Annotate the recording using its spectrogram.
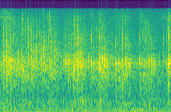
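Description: Near silence: room tone with a faint steady low hum and a few tiny ticks.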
